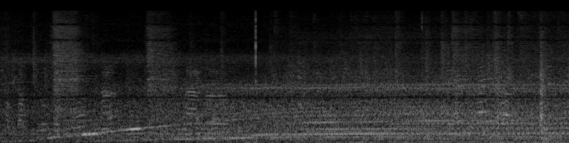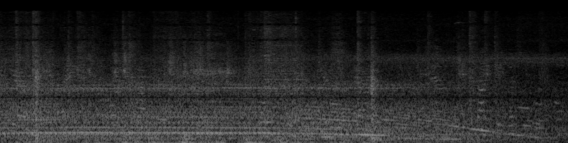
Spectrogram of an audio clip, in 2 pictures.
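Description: An electric tram's motor whines, rising in pitch as it speeds up and falling as it slows.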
